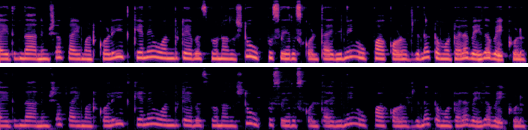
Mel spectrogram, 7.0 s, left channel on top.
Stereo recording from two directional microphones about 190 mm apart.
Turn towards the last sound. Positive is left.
turn(degrees=40)  # may be behind; listen again after turning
